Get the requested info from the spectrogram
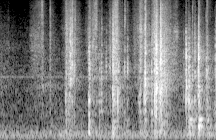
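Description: A tarot deck being shuffled by hand: a quick run of crisp card-edge snaps and slaps that starts about half a second in and grows busier toward the end.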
